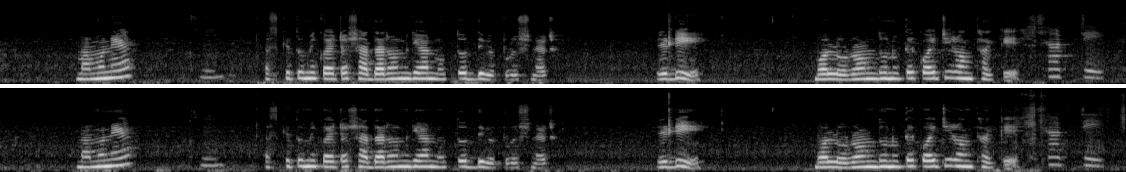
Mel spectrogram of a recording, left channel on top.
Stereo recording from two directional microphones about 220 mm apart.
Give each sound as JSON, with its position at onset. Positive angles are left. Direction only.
{"t": 0.8, "sound": "a woman's voice", "side_deg": 25}
{"t": 2.6, "sound": "a woman's voice", "side_deg": 20}
{"t": 6.7, "sound": "a woman's voice", "side_deg": 20}
{"t": 8.2, "sound": "speech", "side_deg": 20}
{"t": 10.4, "sound": "a sound", "side_deg": 15}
